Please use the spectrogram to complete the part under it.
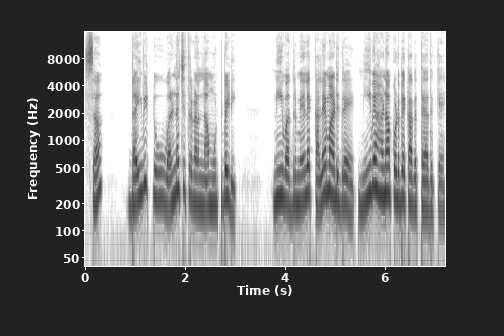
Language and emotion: Kannada, angry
